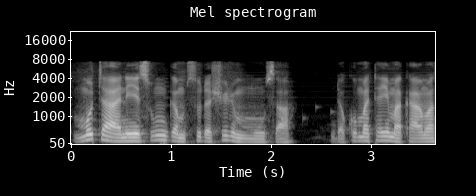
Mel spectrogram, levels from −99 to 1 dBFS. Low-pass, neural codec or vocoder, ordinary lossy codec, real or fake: 7.2 kHz; none; none; real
